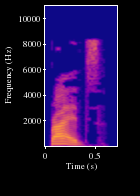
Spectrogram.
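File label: "rides", British English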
